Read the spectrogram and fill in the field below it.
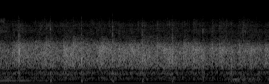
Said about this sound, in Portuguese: vamos aplaudir o Senhor Jesus, queridos. Glória a Deus.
